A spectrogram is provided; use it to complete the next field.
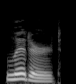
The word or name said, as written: littered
